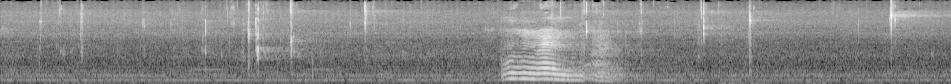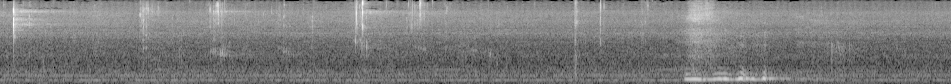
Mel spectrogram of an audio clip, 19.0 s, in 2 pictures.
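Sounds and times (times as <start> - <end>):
faint steady hum: 0.0 - 19.0
child chewing: 0.1 - 10.0, 10.8 - 14.6.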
